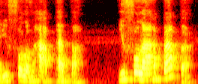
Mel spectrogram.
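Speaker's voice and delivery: put-on, imitated Spanish accent. Quoting their dad's saying the way he said it, Spanish accent. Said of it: "it's a Spanish accent".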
